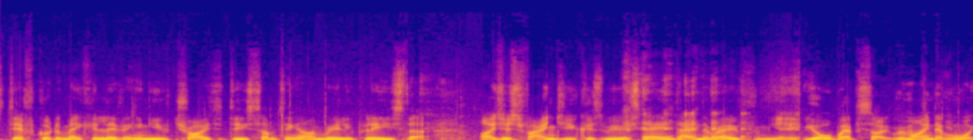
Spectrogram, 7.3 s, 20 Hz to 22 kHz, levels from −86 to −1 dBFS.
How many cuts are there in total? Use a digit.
1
